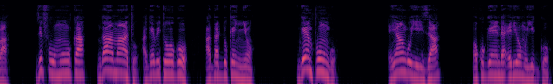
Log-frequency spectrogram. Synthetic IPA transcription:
a | zifuːmuːka | ŋɡaːmaːto̞̰ʔaɡe̞ːβito̞ːɡo̞ | aɡadːuke̞ɲːo̞ | ŋɡe̞ːmpuːŋɡṵ | e̞jaːŋɡujiɾiza | okuɡe̞ːndae̞ɾjo̞ːmujiɡːo̞̰

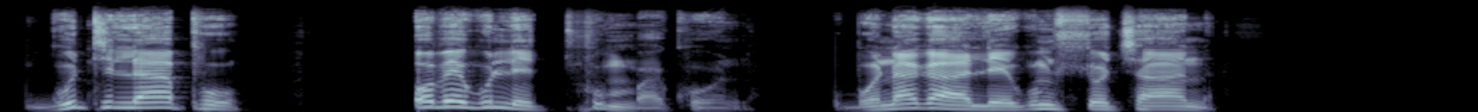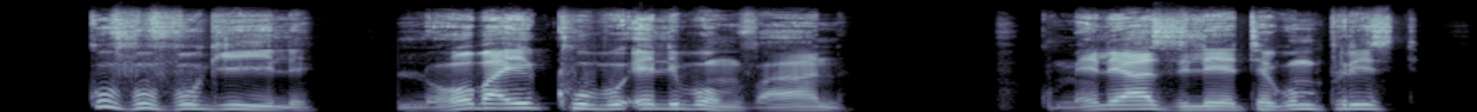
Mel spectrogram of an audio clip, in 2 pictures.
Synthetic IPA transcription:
ɣutʰilapʰɔ | ɔβɛɣuletʰumbʱa̰kʰɔːna | uβɔnaɣalɛɣum̩ɬɔt͡ʃʼaːna | ɣuvuvuɣilɛ | lɔβaiǃʰuβuʔeliβɔɱvʱaːna | ɣumɛlɛazilɛtʰɛɣum̩pʰriːstʼi̥

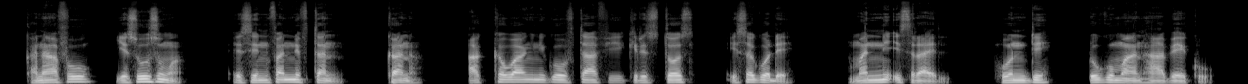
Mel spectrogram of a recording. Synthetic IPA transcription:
kɐnaːfuː | jɛsuːs̬ʊmɐ̰ | ʔɪsɪnfɐnːɪft̪ɐŋ | kɐnɐ | ʔɐkːɐwaːŋnɪɡoːft̪aːfɪkɪɾɪst̪o̞ːs | ɪsɐɡɔᶑɛ | mɐnːɪʔɪsɾaːʔɪ̰l | hʊnd̪ɪ | ᶑʊɡʊmaːnɦaːbe̞ːkːṵ

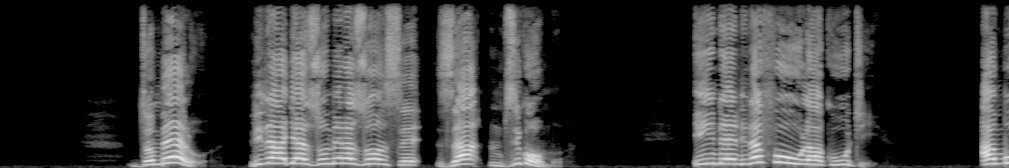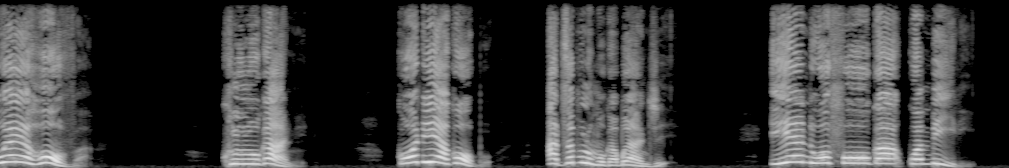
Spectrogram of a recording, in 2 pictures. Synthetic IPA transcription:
d͡zɔmbɛlɔ | litaɗjazɔmɛɾazɔnsɛ | zam̩zikɔːmɔ | inɛndinafuulakuːtḭ | ambujajɛɦɔva̰ | kʰululuk̬aːni | kɔɗijakɔɓɔ | ad͡zapulumukaɓwaːnd͡ʒi | ijɛndiwɔfɔkakwambiːɾḭ

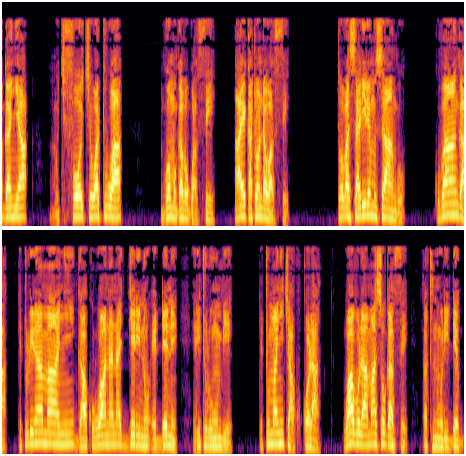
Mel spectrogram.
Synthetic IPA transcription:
ɡaɲa | muci̥fo̞ce̞watuwa | ŋɡo̞ːmuɡaβo̞ɡwa̰fːe̞ | aje̞kato̞ːndawafːe̞̰ | to̞βasaliɾe̞musaːŋɡo̞̰ | kuβaːŋɡa̰ | tetulinaːmaːɲiɡakulwaːnanaɟːe̞ɾino̞ʔe̞dːe̞ne̞ː | ɾituluːmbje̞̰ | te̞tumaɲica̰ku̥ko̞la̰ | waβulaːmaːso̞ɡafːe̞̰ | ŋɡatunuːlidːe̞ɡ

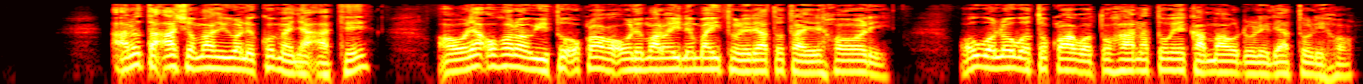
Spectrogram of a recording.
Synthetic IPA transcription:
a̰dotaʔaɕiɔmaɣeiɾwɔnekomɛɲa̰ʔate | ɔ̰oɾeaʔoɦɔɾɔwitoːkɾwaɣɔoɾemaɾwainemaitoɾeɾeatotaɾeɛhɔɾe | ɔɣwɔnɔɣwɔtokɾwaɣwɔtoɦanatoɣekamaodoɾeɾeatoɾeɦɔ

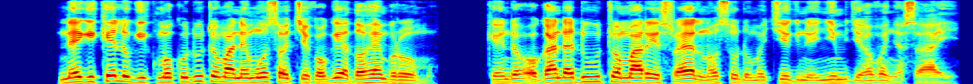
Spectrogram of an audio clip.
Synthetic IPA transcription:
nɛɡɪkeloɡikmokodutomanɛmʊsɔt͡ʃɪkɔɡɪd̪ɔɦɛmbɾomo̰ | kendoɔɡandadutomaɾɪsɾaɛlnɔsodomat͡ʃjeɡneɲimd͡ʒɛhɔvaɲa̰sa̰jḛ

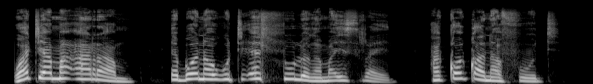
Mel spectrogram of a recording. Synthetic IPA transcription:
watʰiamaʔːramu | ɛβɔnauɣutʰieɬulwɛŋamaisrajḛli | aǃɔǃanafuːtʰi̥

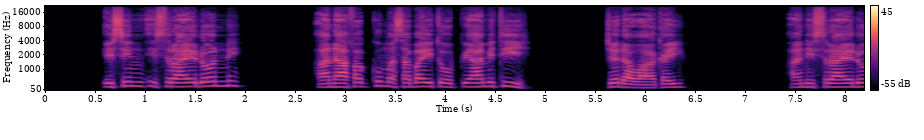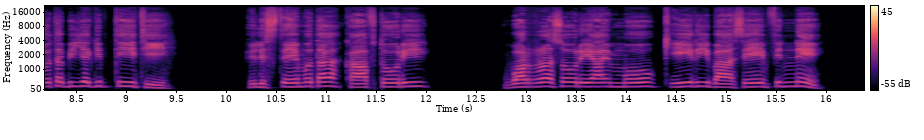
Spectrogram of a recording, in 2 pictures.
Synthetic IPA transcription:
ʔɪsɪnɪsɾaːʔɛlo̞ːnːɪ | ʔɐnaːfɐkːʊmɐsɐbɐɪt̪jo̞ːpʼːɪjaːmɪt̪iː | d͡ʒɛᶑɐwaːkʼɐjʊ | ʔɐnɪsɾaːʔɛlo̞ːt̪ɐbɪjːɐɡɪb̚t̪ʼiːt̪iː | fɪlɪst̪ʼe̞ːmɔt̪ʼɐkaːft̪o̞ːɾiː | wɐrːɐso̞ːɾɪjaːɪmːo̞ːkʼiːɾiːbaːse̞ːhɪnfɪnːeː

